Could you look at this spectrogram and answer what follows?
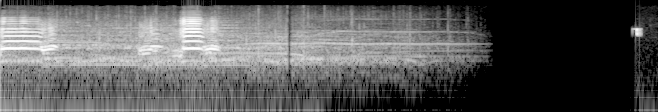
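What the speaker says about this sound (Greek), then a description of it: "οι χήνες άρχισαν να κακαρίζουν" Geese honking in a close, harmonic flurry of overlapping calls that fades out after about two seconds, followed by silence and one short faint blip.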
